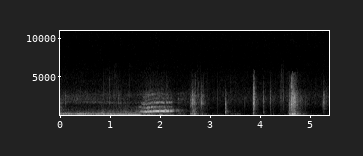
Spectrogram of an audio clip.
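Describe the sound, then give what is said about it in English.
A car engine rumbles as the car approaches around a curve, rising briefly in pitch as it slows and stops, then a series of sharp clunks and clicks, like car doors opening and shutting. No one speaks. “around the curve, I saw Conestoy's car approaching”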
